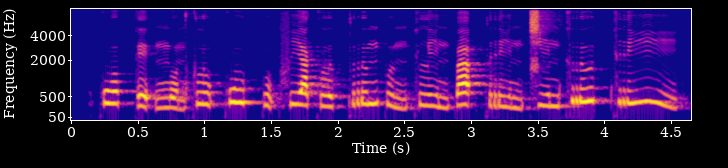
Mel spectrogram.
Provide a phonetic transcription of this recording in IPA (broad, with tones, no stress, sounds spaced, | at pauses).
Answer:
k w o˦˥ k̚ ʔ e˨˩ ʔ ŋ o˩˦ n k l u˦˥ ʔ k w u˥˩ ʔ p u˨˩ ʔ f i˧ a̯ k l ɯ˨˩ k̚ p r ɯ˦˥ ŋ p ɯ˩˦ ŋ k l i˨˩ n p a˦˥ ʔ p r i˨˩ n t͡ɕ i˧ n k r ɯː˥˩ t̚ k r iː˥˩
